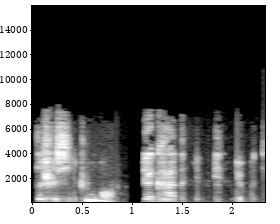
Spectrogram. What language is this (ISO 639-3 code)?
zho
